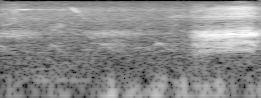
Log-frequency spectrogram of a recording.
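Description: A crow calls once or twice near a village homestead, its short harsh caw rising over quiet outdoor background noise.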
